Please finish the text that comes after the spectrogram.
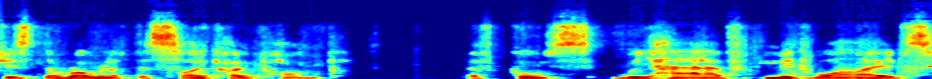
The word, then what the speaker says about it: psychopomp: Can you spell that word? I've never heard that word. Psycho POM, psychopomp.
